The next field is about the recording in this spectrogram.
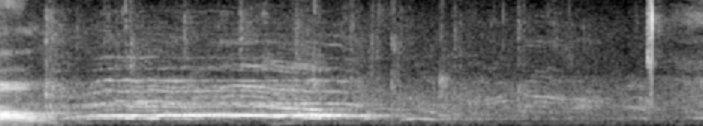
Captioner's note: crowd cheering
